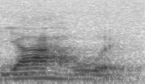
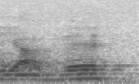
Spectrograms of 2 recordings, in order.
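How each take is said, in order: First: The middle consonant is pronounced as a u sound. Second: The middle consonant is pronounced as a v sound. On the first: "a pronúncia correta ali do W é, é U e não V" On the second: "a Bíblia de Jerusalém fala Yahvé"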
